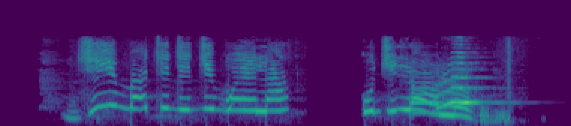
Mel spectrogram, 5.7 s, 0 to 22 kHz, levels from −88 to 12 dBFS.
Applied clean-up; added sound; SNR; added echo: none; Brass instrument; -5 dB; none.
